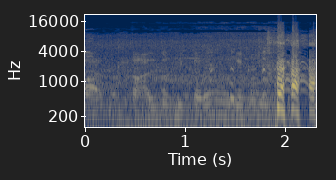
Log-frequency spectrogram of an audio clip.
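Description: Women's voices talking and laughing, with a loud burst of laughter near the end, over a low hum of street traffic.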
